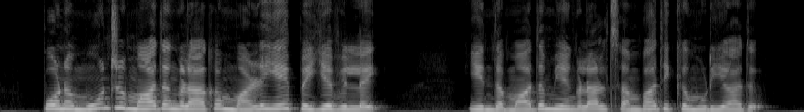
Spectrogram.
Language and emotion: Tamil, sad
